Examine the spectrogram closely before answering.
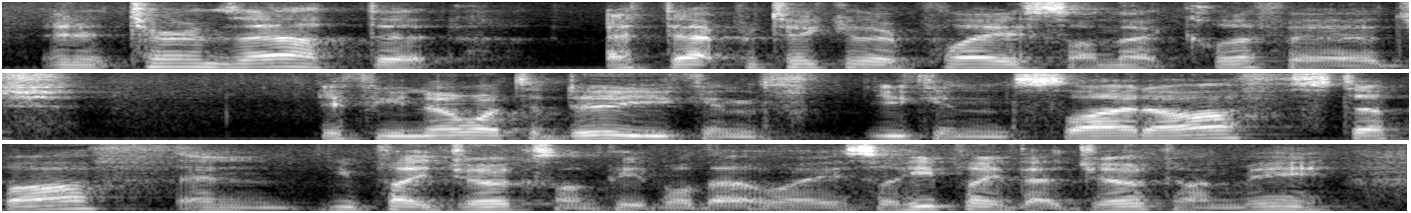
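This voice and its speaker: A man with a West Texas accent talks at a moderate pace and a medium pitch. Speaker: horror novelist. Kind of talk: interview storytelling; scripted narration.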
